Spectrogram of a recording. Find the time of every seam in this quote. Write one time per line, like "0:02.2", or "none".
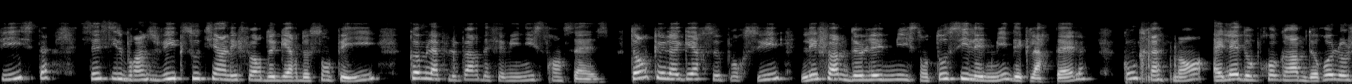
0:06.2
